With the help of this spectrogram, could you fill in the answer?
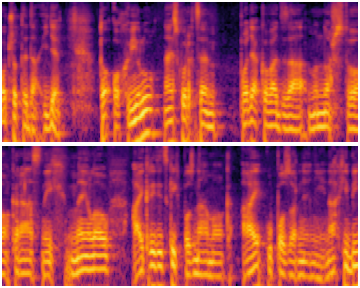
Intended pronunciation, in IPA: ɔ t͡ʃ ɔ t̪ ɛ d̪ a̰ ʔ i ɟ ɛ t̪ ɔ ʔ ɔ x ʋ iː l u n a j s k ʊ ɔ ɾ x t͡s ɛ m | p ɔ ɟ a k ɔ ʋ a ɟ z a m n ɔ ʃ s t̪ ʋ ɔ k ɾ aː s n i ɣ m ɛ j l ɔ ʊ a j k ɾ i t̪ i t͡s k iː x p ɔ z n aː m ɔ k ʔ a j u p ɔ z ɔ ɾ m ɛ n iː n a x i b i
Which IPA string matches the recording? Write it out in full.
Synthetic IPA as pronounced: ɔ t͡ʃ ɔ t̪ ɛ d̪ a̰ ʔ i ɟ ɛ t̪ ɔ ʔ ɔ x ʋ iː l u n a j s k ʊ ɔ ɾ x t͡s ɛ m | p ɔ ɟ a k ɔ ʋ a ɟ z a m n ɔ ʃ s t̪ ʋ ɔ k ɾ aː s n i ɣ m ɛ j l ɔ ʊ a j k ɾ i t̪ i t͡s k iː x p ɔ z n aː m ɔ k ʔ a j u p ɔ z ɔ ɾ ɲ ɛ ɲ iː n a x i b i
